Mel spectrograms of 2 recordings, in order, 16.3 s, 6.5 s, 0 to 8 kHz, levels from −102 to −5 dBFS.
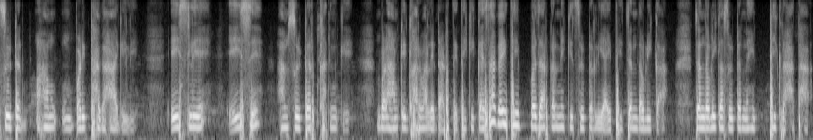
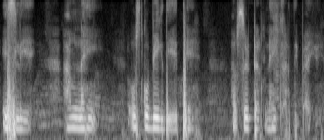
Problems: constant background noise, continuous background conversations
